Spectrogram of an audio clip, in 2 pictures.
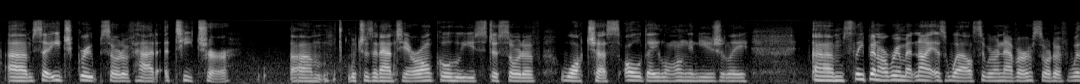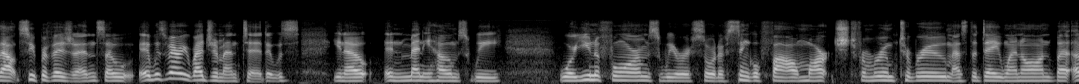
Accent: France; English is a second language; despite being French, you can hear my accent isn't quite French.

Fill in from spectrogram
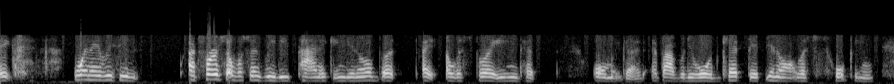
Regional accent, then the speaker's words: Philippines; now in Ireland; I'm actually from the Philippines.

